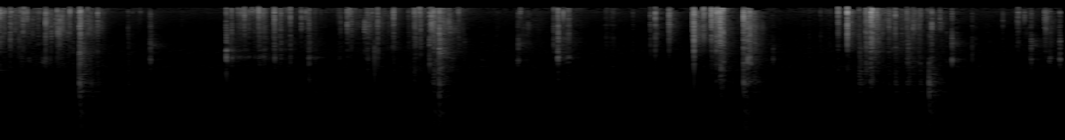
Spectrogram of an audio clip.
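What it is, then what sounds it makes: Bar of soap being scraped. A small solid bar of soap with a pink glitter coating, held in one hand, is shaved and scraped with a metal utility blade, peeling off flakes that expose white soap underneath. Bursts of dry, crisp scraping and crinkly peeling, bright and hissy, come in short strokes separated by near-silent pauses.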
